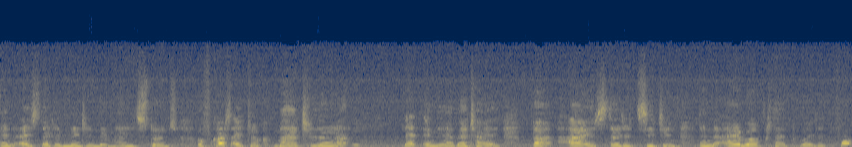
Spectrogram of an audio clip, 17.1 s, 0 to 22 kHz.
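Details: 26-year-old woman with lifelong cerebral palsy, speech affected enough that people often find her hard to understand; dysarthria (cerebral palsy).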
